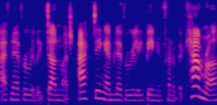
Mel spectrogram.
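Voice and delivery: ordinary talk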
